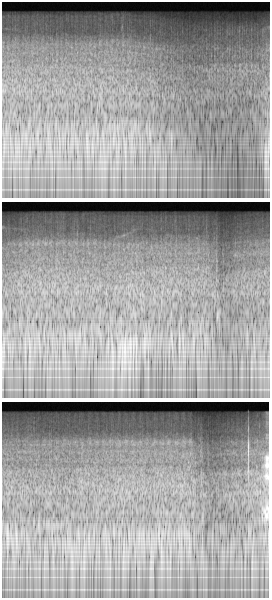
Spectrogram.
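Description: In SnowRunner, a truck hauls a big trailer through mud: a loud, continuous low engine roar and grinding strain that dips briefly and resumes, steady throughout with no speech.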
